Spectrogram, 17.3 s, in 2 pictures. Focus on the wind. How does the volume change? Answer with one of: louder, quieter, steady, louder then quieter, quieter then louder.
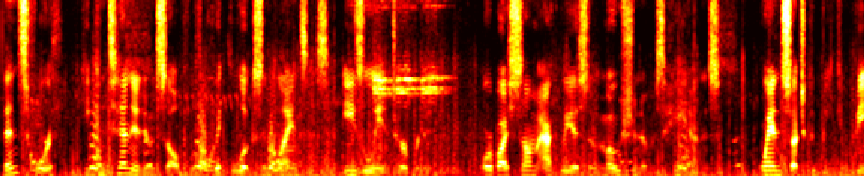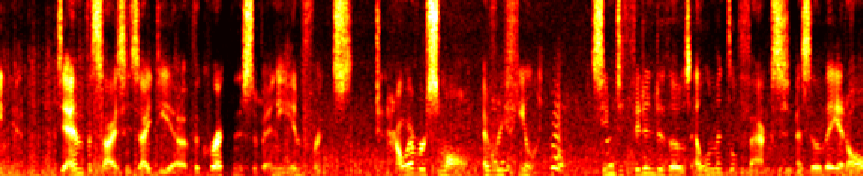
steady.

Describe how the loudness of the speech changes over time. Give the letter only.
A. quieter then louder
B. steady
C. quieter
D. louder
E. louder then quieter
B.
